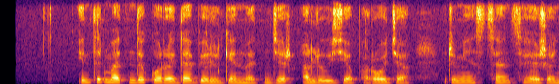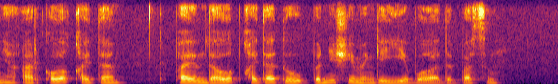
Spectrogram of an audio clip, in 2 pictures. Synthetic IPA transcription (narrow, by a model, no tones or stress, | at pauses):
int̪eɾmæt̪ɪnd̪ɪkwo̞ɾɑjd̪ɑbe̞ɾɪlɡʲe̞nmæt̪ɪnd̪e̞ɾalʲuzʲijapʰaɾo̞d̪ʲijarʲemʲinst̪ent̪sɨjaʒæne̞ʔarkəlˠəqʰt̪ | pʰɑjəmd̪ɑlˠəpqʰɑjt̪ɑt̪ʰuəp̚b̥ɪɾne̞ʃe̞mæŋɡʲe̞ije̞bo̞lˠɑd̪əbɑsəm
